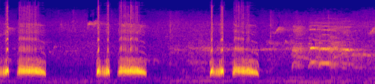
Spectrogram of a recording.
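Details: Decoy dove used to lure wild doves, giving low coos: a clipped opening note followed by a longer, steady hooting coo, repeated three times about every two seconds, with faint distant bird chatter at the end.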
